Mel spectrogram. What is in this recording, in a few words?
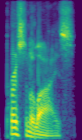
"personalize", American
